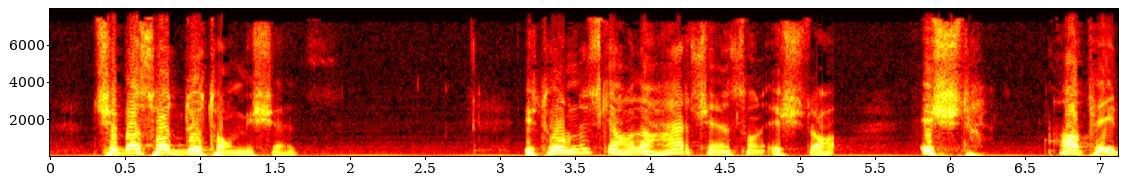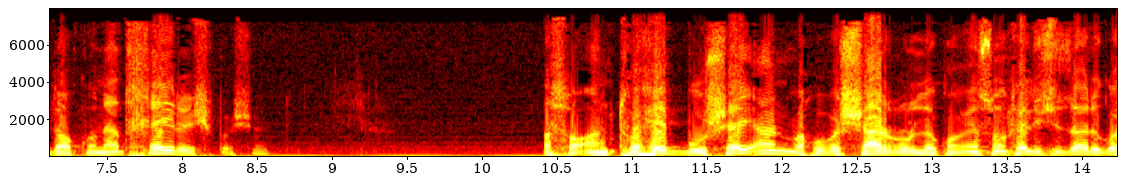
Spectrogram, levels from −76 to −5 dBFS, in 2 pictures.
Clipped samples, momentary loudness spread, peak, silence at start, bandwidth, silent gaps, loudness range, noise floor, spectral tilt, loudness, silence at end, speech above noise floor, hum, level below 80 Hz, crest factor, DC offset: 4%; 11 LU; 0 dBFS; 0.3 s; 8 kHz; none; 6 LU; -35 dBFS; -6 dB/octave; -9 LUFS; 0 s; 26 dB; none; -24 dBFS; 10 dB; 0.3%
